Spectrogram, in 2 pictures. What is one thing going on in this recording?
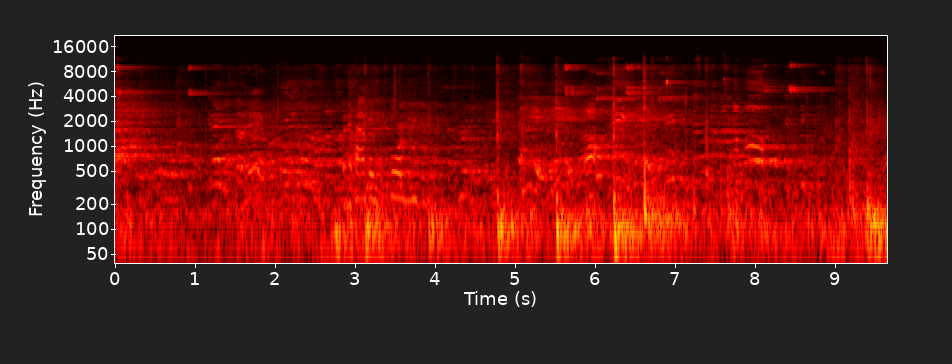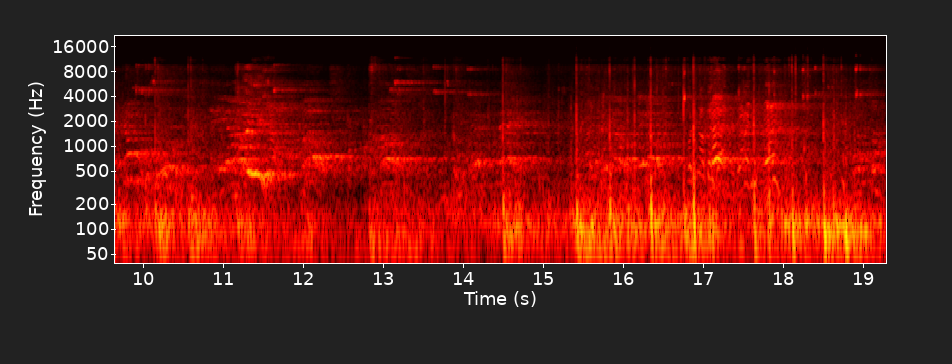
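Men shout to each other across the court.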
